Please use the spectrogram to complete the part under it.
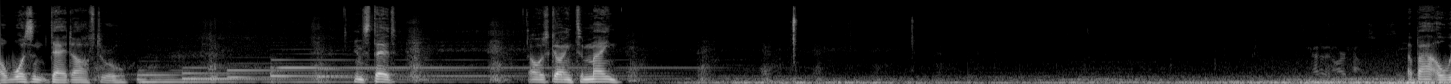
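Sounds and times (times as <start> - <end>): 
speech: 0.0 - 2.3, 3.6 - 4.3, 5.3 - 6.4, 14.1 - 14.5
car driving along a winding forest road: 6.5 - 14.5.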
